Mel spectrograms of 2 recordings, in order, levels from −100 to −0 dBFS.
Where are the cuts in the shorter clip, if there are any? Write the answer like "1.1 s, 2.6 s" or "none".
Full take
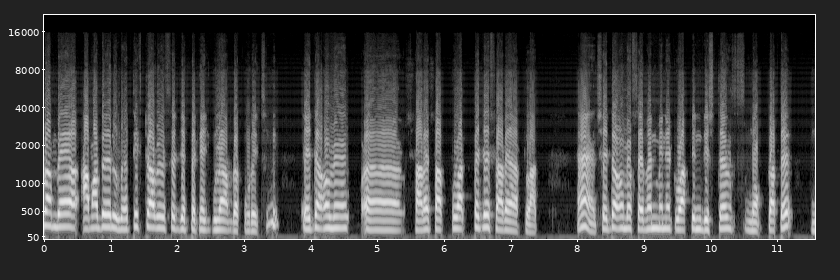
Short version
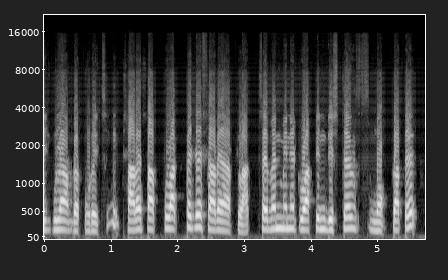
1.1 s, 3.2 s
